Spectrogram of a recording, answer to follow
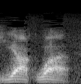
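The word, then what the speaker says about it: YHWH: using the proper names proper name is yhw pronounced yakwa we would not be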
